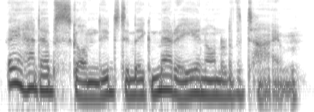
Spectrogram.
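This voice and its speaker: A man narrating a gothic short story in a deliberate, theatrical style. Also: medium pitch, a little mellow, dry recording, studio quality.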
